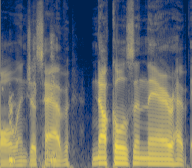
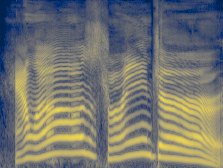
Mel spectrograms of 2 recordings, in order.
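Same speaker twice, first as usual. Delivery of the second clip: drawn-out, high-pitched robot voice; 4 dB louder than usual. Showing another speaker how the robot Claptrap talks: Claptrap voice. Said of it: "I can actually do a Claptrap".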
